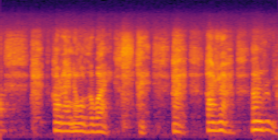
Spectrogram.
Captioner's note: panting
